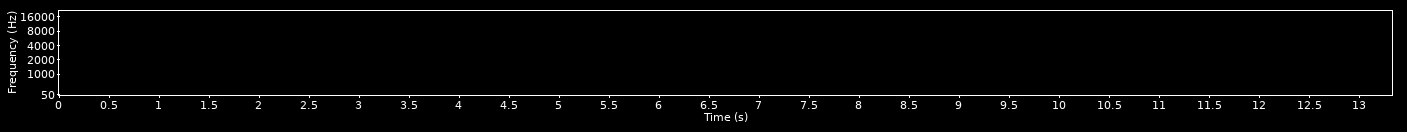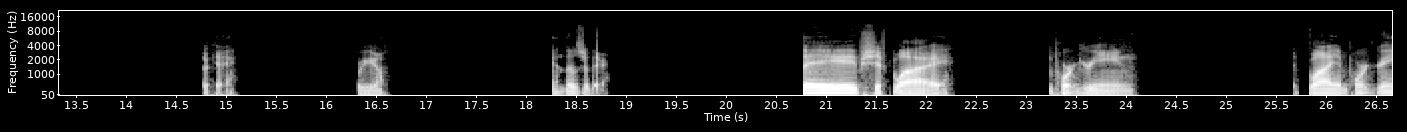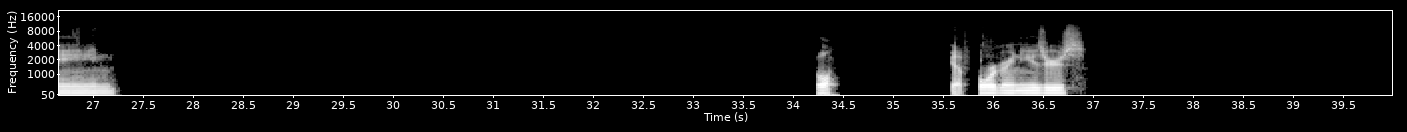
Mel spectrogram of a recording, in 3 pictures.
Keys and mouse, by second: 0.0 middle click, 0.3 click, 1.3 shift+d, 1.5 y, 2.2 click, 2.7 middle click, 3.3 click, 5.2-6.1 drag, 6.7-7.5 drag, 8.2-9.1 drag, 9.7-11.3 drag, 12.4-13.4 drag, 13.4 click, 14.6 click, 15.3-16.7 drag, 17.6-18.6 drag, 20.3 ctrl+s, 21.1 shift+y, 24.1 click, 25.1 shift+y, 26.2 click, 26.6 shift+y, 28.3 shift+y, 29.7 shift+y, 31.9 click, 35.4 click, 37.9 middle click, 38.7 middle click, 39.1 click, 39.5 click.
